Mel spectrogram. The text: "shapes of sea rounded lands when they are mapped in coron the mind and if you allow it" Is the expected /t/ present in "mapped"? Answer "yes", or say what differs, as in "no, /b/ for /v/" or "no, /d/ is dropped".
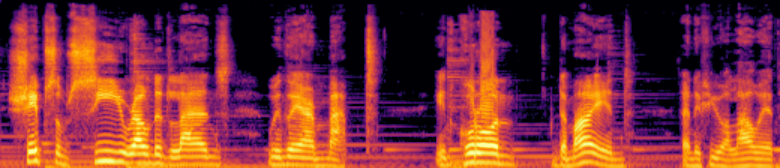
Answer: yes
